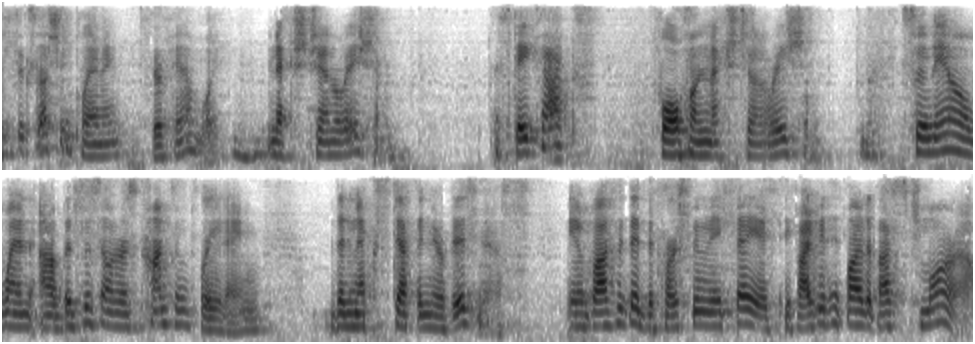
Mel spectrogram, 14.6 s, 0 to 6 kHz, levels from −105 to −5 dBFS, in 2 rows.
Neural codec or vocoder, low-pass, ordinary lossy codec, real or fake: codec, 44.1 kHz, 1.7 kbps, Pupu-Codec; 5.4 kHz; AAC, 32 kbps; fake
